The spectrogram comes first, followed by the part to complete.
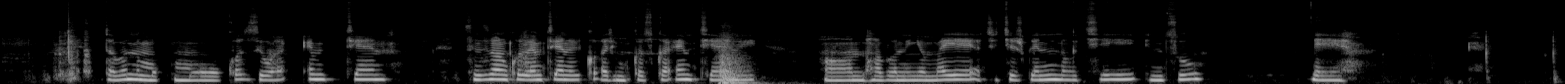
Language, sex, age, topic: Kinyarwanda, female, 18-24, finance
